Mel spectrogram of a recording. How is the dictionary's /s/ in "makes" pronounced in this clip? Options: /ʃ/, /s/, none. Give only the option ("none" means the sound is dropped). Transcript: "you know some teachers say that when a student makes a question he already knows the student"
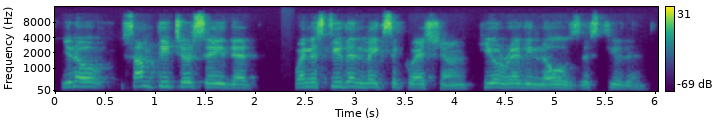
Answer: /s/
